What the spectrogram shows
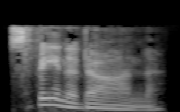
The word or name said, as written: sphenodon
